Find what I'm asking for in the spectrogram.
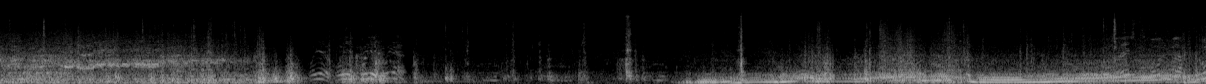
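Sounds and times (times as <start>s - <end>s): rally car engine accelerating: 6.7s - 12.0s.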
